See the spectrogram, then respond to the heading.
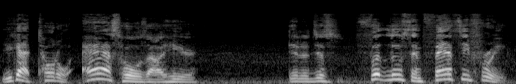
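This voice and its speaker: A man talking casually and reflectively as a guest storyteller, earnest and halting, often repeating phrases for emphasis. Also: a little high, big pitch swings, slightly rough. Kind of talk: casual, reflective personal talk.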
